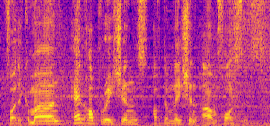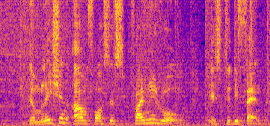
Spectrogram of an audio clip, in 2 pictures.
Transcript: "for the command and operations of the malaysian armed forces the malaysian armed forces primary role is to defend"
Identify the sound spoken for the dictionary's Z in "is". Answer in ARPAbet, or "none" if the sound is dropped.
S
